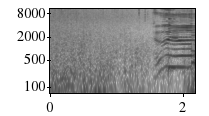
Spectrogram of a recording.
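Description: A low rumbling noise with a hiss over it, fading away over about a second and a half. Near the end, music comes in with a note sliding upward and settling into held tones.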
